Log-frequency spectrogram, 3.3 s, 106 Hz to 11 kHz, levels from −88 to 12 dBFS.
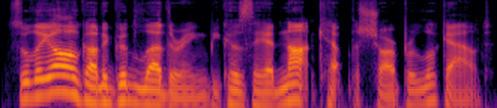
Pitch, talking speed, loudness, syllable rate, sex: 120 Hz, 290 wpm, -19 LUFS, 6.5 syllables/s, male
